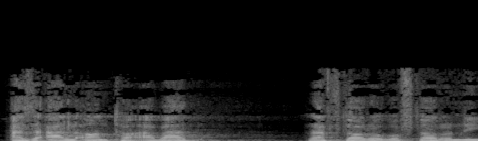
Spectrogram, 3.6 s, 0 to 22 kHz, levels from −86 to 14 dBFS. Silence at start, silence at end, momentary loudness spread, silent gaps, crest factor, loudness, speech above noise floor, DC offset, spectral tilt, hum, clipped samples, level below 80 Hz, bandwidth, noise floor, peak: 0.1 s; 0 s; 5 LU; none; 20 dB; -24 LUFS; 33 dB; under 0.1%; -6 dB/octave; none; under 0.1%; -56 dBFS; 11.5 kHz; -56 dBFS; -4 dBFS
